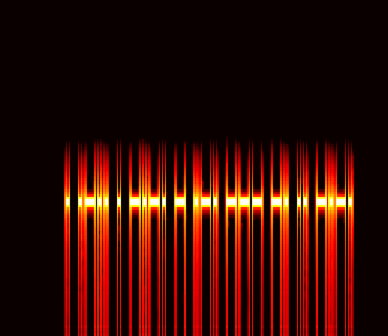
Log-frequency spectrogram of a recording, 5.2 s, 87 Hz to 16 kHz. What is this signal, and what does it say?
Morse code, heard as a keyed tone, about 28 wpm, 700 Hz. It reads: ELECTRONIC
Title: Top 1001-1250 Words 28wpm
